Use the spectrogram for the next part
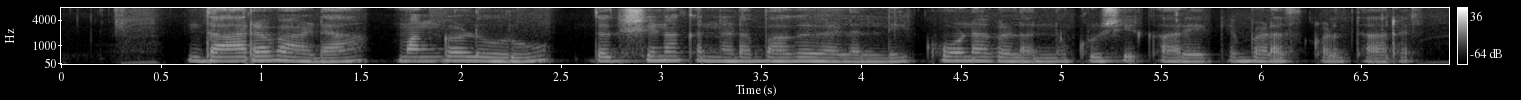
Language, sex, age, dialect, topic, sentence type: Kannada, female, 18-24, Mysore Kannada, agriculture, statement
